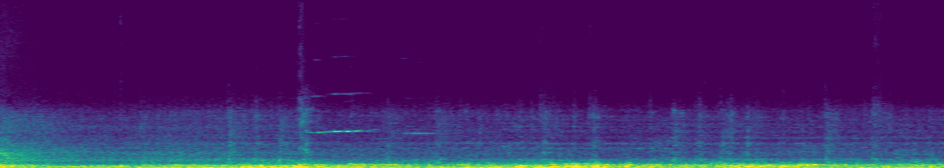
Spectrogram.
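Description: Passenger coaches of the departing Nilsagar Express rolling past close by, with a steady rumble of wheels on rails and rail-joint clacks. A brief high wheel squeal comes about three seconds in.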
